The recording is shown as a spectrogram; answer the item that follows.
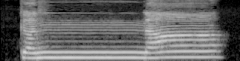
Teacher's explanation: we've got to do a 2-second nasal sound, the gunna on the noon.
